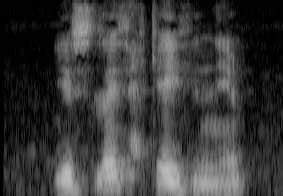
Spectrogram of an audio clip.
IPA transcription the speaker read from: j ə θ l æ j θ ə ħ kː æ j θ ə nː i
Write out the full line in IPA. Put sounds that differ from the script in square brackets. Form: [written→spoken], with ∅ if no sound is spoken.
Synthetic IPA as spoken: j ə [θ→s] l æ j θ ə ħ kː æ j θ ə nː i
